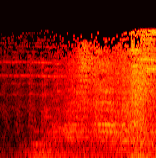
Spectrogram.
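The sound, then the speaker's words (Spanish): A train passes through a tunnel with a deep, continuous rumbling roar that grows steadily louder toward the end, with no voices. “De un tren pasa por un túnel.”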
